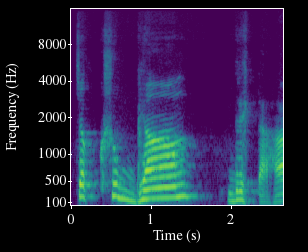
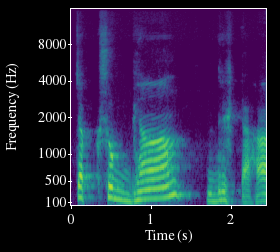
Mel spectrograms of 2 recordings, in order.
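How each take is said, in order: No difference in how they are said.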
